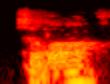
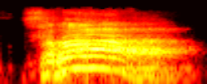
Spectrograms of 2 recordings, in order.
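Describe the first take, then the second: First: Sabar. dropped to a low near-murmur; hushed sabar. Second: Sudden loud shout of Sabar. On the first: Preacher acting a wife holding it in, quietly. Acted outburst of patience. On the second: Preacher acting a wife losing patience, shouting. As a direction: bark Sabar. out high and hard. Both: Acted.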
